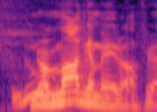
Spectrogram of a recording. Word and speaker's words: Nurmagomedov: Nurmagomedov, is that how you say his name? – I saw Nurmagomedov. – Nurmagomedov.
